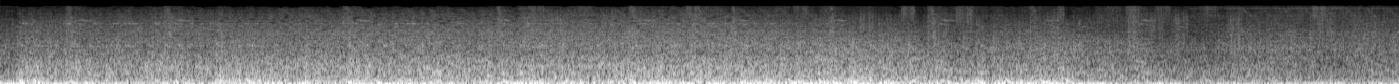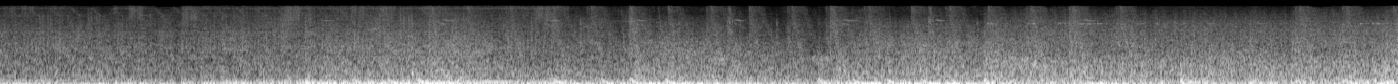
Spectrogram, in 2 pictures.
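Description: Heavy metal footsteps of a giant robot thud steadily.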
